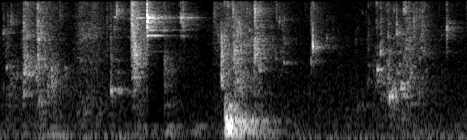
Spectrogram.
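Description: German shepherd pawing and splashing in shallow bathtub water: a few irregular splashes, the loudest a little past the middle.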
